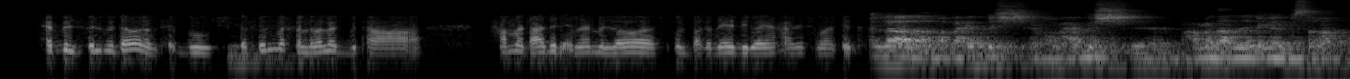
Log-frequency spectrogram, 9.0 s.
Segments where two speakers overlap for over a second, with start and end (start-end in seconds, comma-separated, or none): none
